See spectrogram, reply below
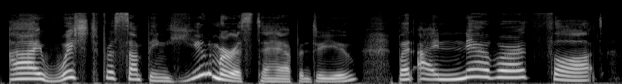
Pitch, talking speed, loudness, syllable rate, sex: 225 Hz, 125 wpm, -18 LUFS, 3.6 syllables/s, female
